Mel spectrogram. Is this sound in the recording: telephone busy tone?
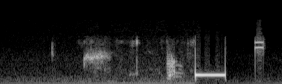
yes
